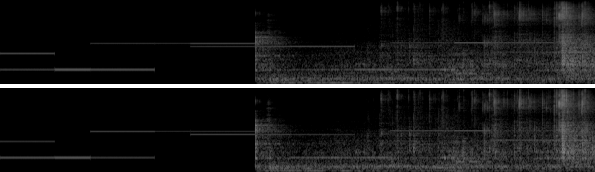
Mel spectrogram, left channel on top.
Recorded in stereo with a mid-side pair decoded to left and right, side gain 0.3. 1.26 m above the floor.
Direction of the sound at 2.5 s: 50° right.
